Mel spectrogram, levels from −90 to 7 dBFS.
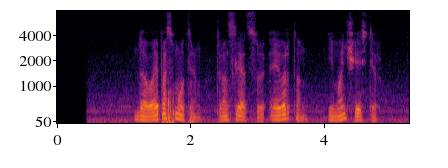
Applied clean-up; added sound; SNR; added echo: none; none; none; none.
